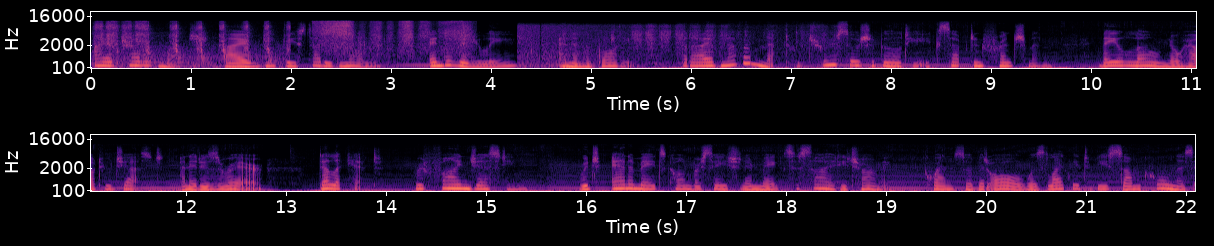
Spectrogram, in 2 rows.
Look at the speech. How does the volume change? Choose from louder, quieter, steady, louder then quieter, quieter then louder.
steady.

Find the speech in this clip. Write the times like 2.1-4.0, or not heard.
0.0-22.0.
